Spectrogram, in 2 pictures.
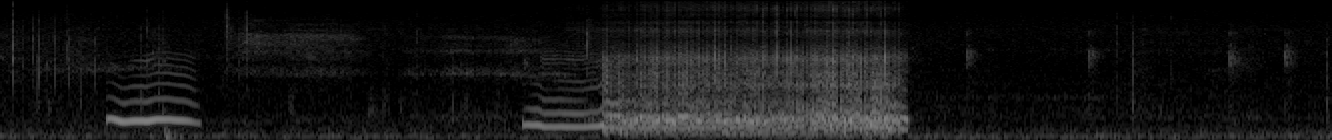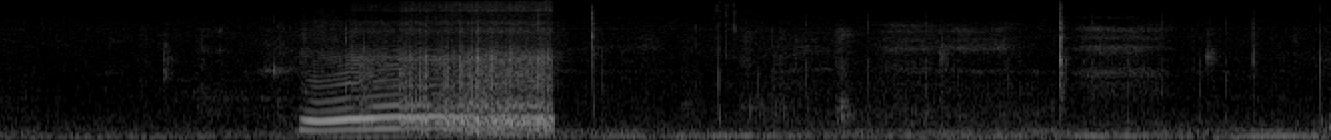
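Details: Sleeping cat snoring: a few slow, rough, noisy breaths with squeaky tonal edges, about twelve a minute, amid quiet room noise.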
